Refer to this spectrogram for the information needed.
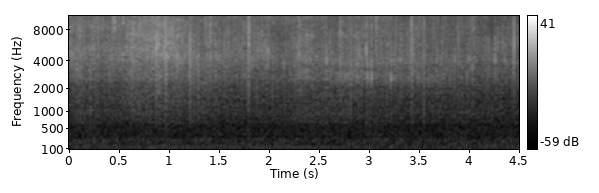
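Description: Meat sizzles steadily on a flame-heated yogan plate cut from dried magma, cooking yakiniku in Japan, a continuous hiss scattered with sharp little pops and crackles, with no one talking over it.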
